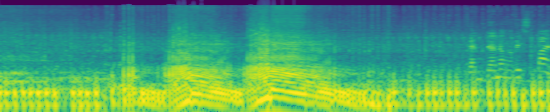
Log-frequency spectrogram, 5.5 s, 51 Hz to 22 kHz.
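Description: A Honda XR200 motorcycle engine with a freshly cleaned and tuned carburetor revs loudly up and back down in two sharp bursts, with idling and mechanical clatter around them and someone talking in between.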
